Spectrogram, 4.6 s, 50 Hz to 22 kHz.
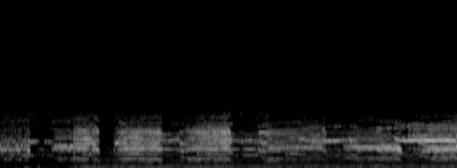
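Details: Peregrine falcons at the Żerań heat plant nest site in Warsaw, Poland, 15 August 2022, during a food delivery from one bird to another: harsh, rasping wails with stacked overtones, uneven in length and spacing, with a faint low hum beneath.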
